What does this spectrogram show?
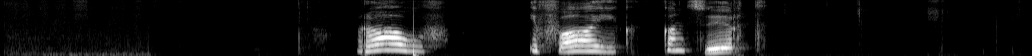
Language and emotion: Russian, neutral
